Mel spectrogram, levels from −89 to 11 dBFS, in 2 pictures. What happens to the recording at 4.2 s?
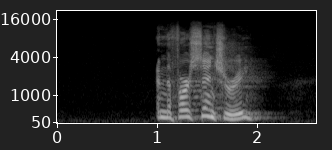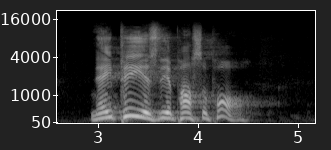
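Nothing goes wrong at 4.2 s; the speech is intact at that moment, with no dropout, click, distortion or other fault.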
